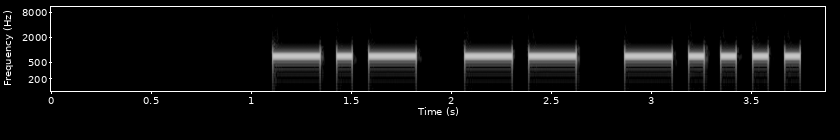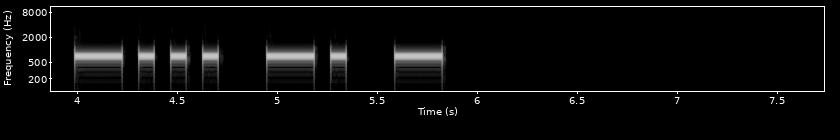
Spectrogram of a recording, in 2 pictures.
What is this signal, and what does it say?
Morse code, heard as a keyed tone, about 15 wpm, 700 Hz. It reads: KM6BNT
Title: USA Call Signs - 6 Characters - Repeated 2x - 15wpm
